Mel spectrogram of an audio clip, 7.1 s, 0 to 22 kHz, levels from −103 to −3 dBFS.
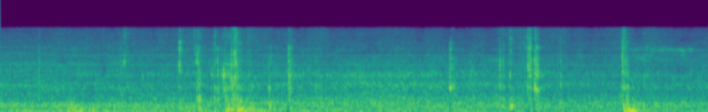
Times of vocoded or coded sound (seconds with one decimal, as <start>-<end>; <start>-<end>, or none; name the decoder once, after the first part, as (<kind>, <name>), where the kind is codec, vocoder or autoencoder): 0.5-7.1 (codec, HILCodec)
